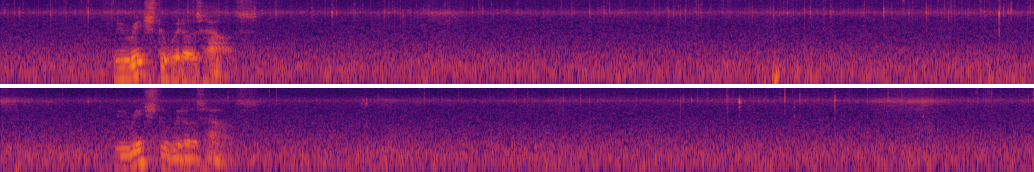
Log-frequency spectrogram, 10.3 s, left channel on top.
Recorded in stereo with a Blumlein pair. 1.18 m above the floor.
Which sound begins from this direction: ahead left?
A man speaking, at 1.1 s.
